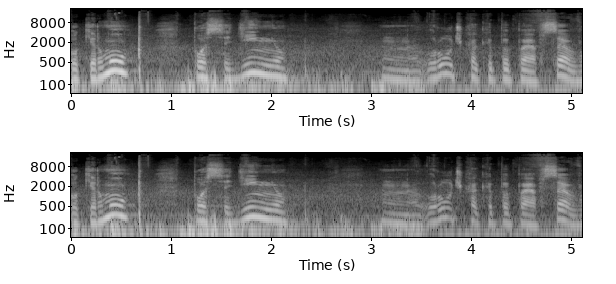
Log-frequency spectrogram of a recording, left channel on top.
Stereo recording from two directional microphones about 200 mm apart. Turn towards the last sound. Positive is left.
turn(degrees=15)  # may be behind; listen again after turning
